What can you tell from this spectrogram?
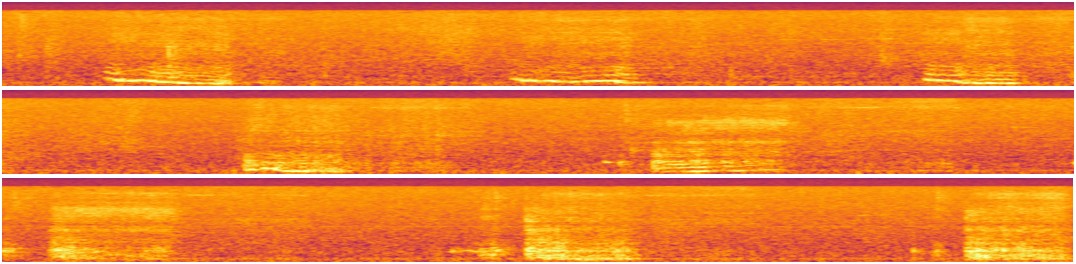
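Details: Sleeping baby French Bulldogs snoring together, a run of eight soft, gravelly snores, each under a second, repeating about every two seconds with a faint breathy hiss between them in a quiet room.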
